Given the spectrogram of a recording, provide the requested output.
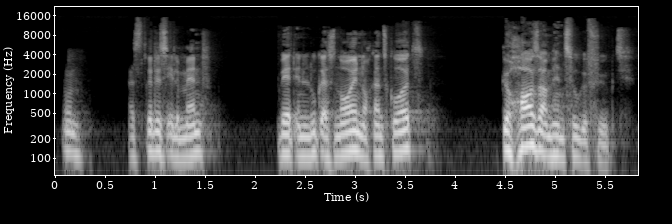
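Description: A man preaching a sermon, addressing the congregation directly. He stresses some phrases loudly and drops others low and quiet. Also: steady tone, normal speed. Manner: emphatic, swings between loud stresses and quiet low phrases.

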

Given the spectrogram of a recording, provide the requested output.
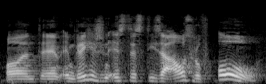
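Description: A man's voice: a little high, lively intonation, normal speed. A man interpreting a sermon live, phrase by phrase, with the odd hesitation and self-correction.

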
